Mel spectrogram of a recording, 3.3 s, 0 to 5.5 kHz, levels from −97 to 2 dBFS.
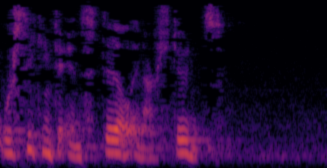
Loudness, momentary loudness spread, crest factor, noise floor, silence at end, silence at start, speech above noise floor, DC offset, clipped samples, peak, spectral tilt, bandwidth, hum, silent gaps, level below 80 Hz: -50 LUFS; 10 LU; 18 dB; -74 dBFS; 0.4 s; 0 s; 25 dB; under 0.1%; under 0.1%; -32 dBFS; -6 dB/octave; 5.4 kHz; none; none; -86 dBFS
